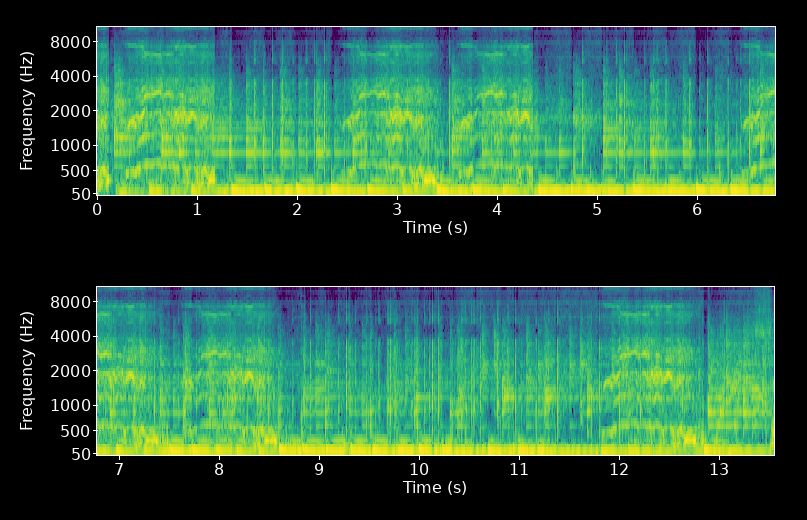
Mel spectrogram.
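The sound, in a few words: horse neighing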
